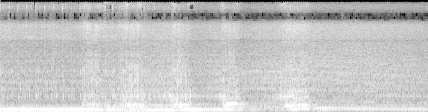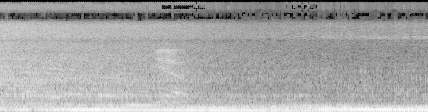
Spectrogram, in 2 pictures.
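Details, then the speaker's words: Custom-built Toyota four-cylinder with carburetors, velocity stacks, straight distributor without vacuum advance, throaty cam: several clean throttle blips rising and falling, then a steady deep throaty idle; healthy engine. "Tony actually said, and he's not a Toyota guy or a four-cylinder guy, he said it sounded good for a four-cylinder. And uh you know, revving it up and hearing those um velocity stacks sing is pretty cool. It's got a nice throaty cam sound in the back."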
